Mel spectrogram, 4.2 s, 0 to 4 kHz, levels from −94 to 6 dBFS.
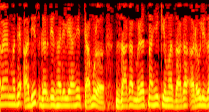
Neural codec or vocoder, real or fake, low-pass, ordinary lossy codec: none; real; 3.6 kHz; none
